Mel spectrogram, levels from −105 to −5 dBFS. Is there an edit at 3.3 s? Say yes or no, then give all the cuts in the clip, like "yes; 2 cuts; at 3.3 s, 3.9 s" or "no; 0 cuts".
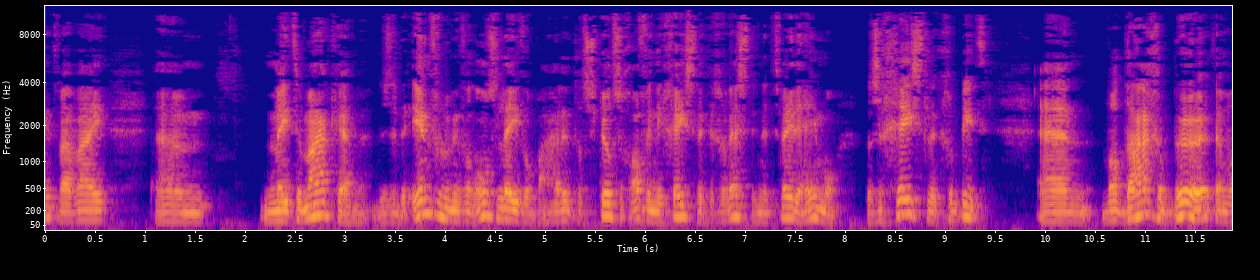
no; 0 cuts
